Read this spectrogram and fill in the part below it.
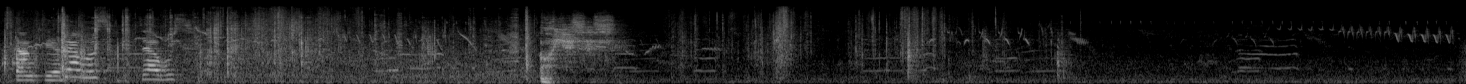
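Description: A sheet of paper rustles as it is unfolded.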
